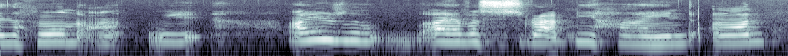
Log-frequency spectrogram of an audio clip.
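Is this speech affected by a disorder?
Yes: cerebral palsy, spastic quadriplegic.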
